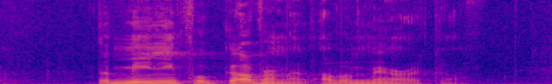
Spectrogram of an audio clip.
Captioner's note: none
